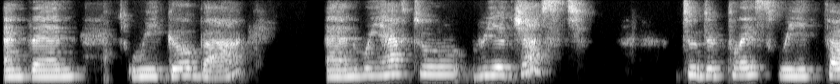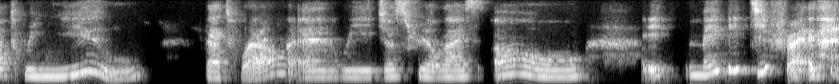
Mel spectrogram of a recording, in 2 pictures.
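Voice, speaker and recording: A very slow, somewhat breathy delivery, dark and mellow in tone, with lively intonation. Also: woman, medium pitch for a woman. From Ivory Coast. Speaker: podcast host. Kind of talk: casual interview conversation.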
